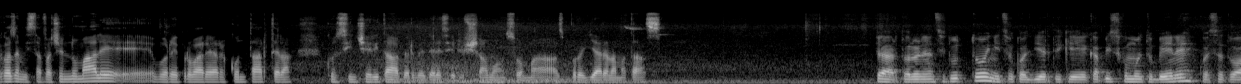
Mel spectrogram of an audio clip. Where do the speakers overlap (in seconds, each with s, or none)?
none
